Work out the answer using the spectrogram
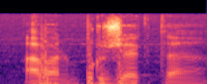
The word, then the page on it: avantprojecte: Catalan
